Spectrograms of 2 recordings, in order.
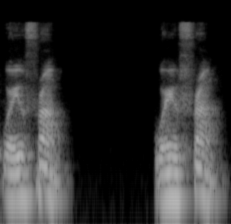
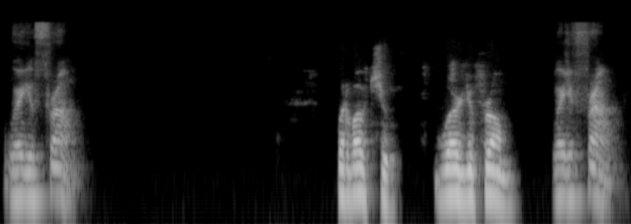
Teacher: es como si ignoraras el R. Entonces nada suena.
